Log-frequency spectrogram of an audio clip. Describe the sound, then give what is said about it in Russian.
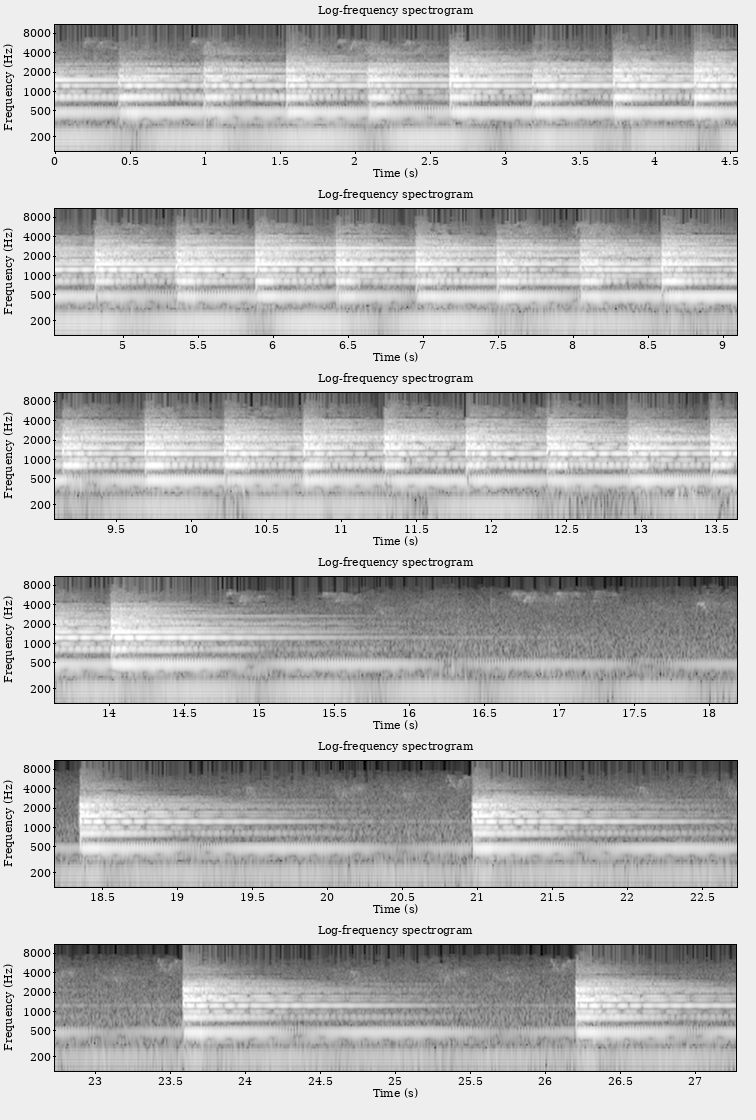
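Ship's bell rung in a fast, steady run of metallic strikes for about fourteen seconds, then a few slower, widely spaced single strikes that each ring out and fade. “послушаем еще один вариант звучания рынды корабельной”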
